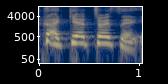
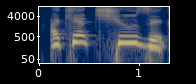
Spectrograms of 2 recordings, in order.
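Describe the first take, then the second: First: "choice" said in place of "choose"; mispronounced "choice". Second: Slow, careful "choose" with a z sound. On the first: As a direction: repeat the learner's slip, saying "choice" for "choose". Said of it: "And [name]'s like, "No, I can't choose it". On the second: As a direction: stretch out "choose" as a gentle correction. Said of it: "And [name]'s like, "No". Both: Retold or imitated.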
